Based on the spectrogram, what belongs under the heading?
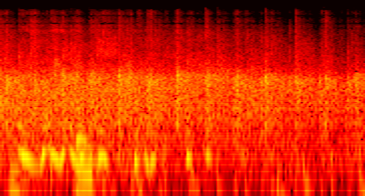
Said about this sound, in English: Well, thank you so much, everyone, for being here today and for sharing this time with us. Can we give a round of applause to our guest?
